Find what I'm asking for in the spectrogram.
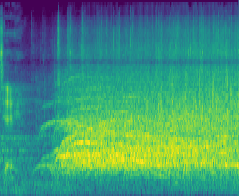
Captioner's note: applause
